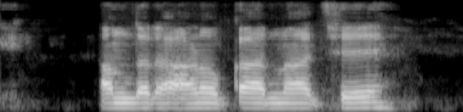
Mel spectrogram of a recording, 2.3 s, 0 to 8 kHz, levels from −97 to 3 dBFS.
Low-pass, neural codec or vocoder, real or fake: 7.2 kHz; codec, 16 kHz, 4.8 kbps, FACodec; fake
